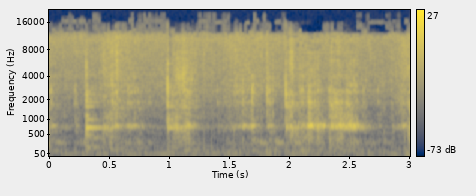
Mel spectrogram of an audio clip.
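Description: Shrimp for salt and pepper shrimp stirred and frying in a pan, a steady close sizzle broken by scraping stirs and clatter at intervals, with no voices.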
